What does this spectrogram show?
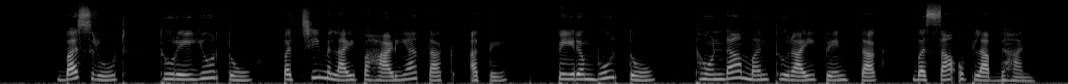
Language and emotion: Punjabi, neutral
